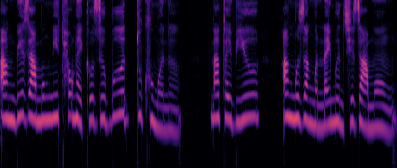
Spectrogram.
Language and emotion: Bodo, sad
